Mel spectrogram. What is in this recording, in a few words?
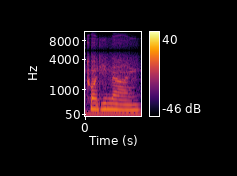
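"twenty-nine", female; MacCribbage; InterStellar MacCribbage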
